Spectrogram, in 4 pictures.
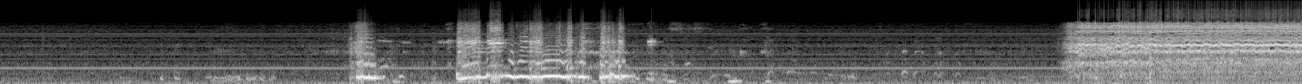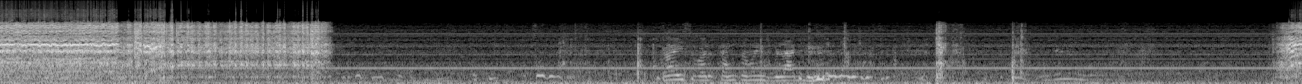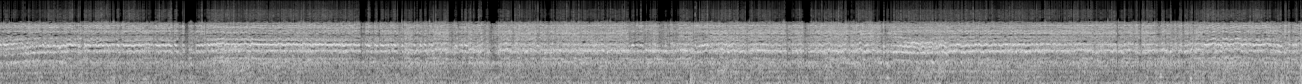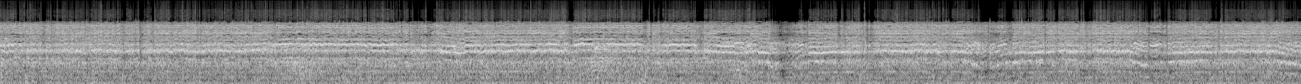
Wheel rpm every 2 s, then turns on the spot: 0, 0, 0, 0, 0, 80, 160, 210, 50, 0, 0, 0, 10, 140, 160, 160, 170, 160, 160, 160, 160, 160, 160, 120, 130, 130.
none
